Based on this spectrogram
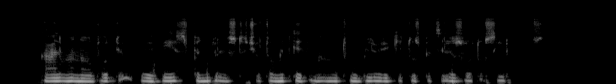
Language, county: Lithuanian, Marijampolė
